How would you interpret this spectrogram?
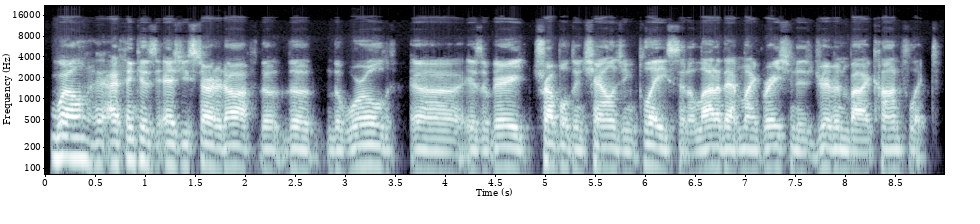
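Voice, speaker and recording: A man being interviewed, answering in a measured, halting and deliberate way. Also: low-pitched, fairly even intonation. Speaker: interview guest, organization leader. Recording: dull lo-fi audio.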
